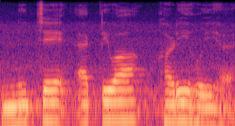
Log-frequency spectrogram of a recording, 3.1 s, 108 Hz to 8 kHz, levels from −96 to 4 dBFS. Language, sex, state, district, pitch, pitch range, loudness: Hindi, male, Haryana, Rohtak, 115 Hz, 105-120 Hz, -15 LUFS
